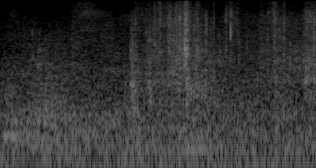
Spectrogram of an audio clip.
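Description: A mobile phone is set down on a table with a soft knock.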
